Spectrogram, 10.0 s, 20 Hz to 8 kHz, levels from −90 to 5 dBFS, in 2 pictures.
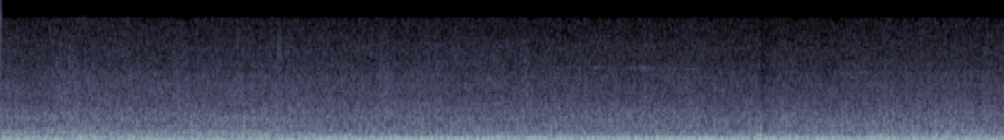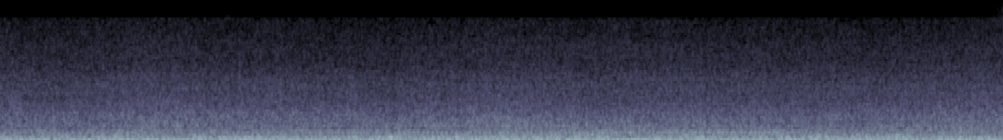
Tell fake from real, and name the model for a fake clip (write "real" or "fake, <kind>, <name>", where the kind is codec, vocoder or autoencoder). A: real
